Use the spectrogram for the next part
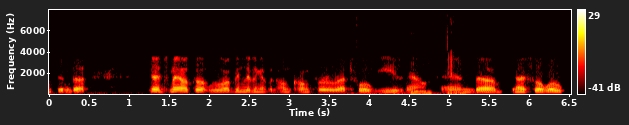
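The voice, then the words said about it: Australian accent. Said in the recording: “I've got an Australian accent”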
